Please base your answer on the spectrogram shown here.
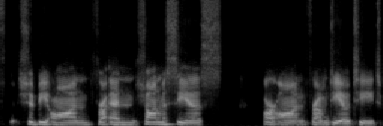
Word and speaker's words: Macias: Sean, is that how you pronounce it, Sean? Okay, Macias, yes.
